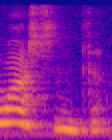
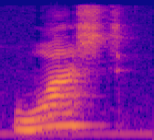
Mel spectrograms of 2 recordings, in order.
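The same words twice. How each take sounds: First: The ending is not pronounced as a t sound. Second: The ending is pronounced as a t sound. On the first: The speaker calls it wrong. "et non pas washed" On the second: The speaker calls it right.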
